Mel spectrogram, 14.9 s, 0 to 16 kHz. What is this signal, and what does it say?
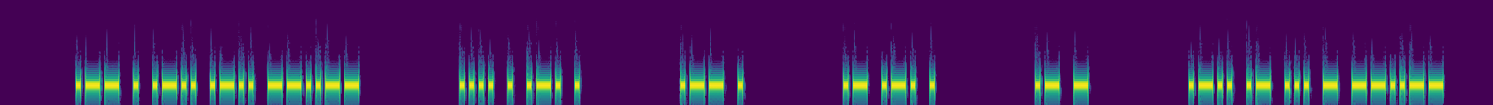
Morse code, heard as a keyed tone, about 25 wpm, 700 Hz. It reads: WELL, HERE WE ARE AT LAST,
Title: 3x Word-Spacing - Sentences from Top 300 Words - 25wpm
